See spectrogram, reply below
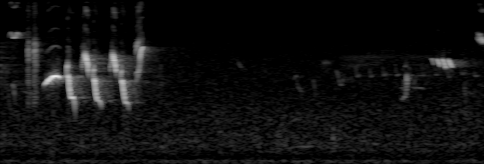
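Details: Brief song of a common nightingale (Luscinia megarhynchos): a fast string of about five loud descending notes, then near silence and a few faint soft notes.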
